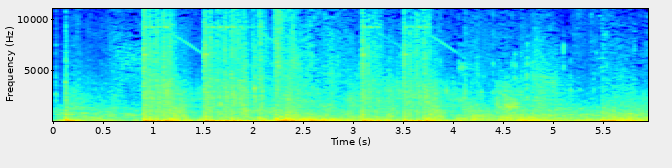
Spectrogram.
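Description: Rapid cannon fire in the VR game Wipeout Booneheads on PS4 comes as a loud, dense barrage of sharp repeated blasts with mechanical clatter, sustained from start to finish.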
